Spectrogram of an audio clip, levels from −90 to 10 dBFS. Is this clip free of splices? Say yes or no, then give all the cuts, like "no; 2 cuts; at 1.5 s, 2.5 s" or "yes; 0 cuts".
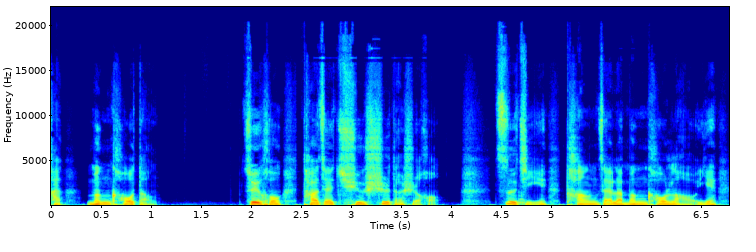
yes; 0 cuts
